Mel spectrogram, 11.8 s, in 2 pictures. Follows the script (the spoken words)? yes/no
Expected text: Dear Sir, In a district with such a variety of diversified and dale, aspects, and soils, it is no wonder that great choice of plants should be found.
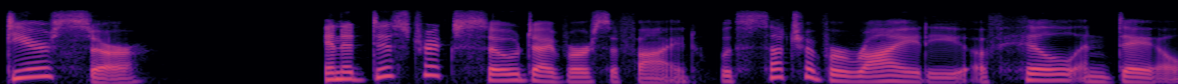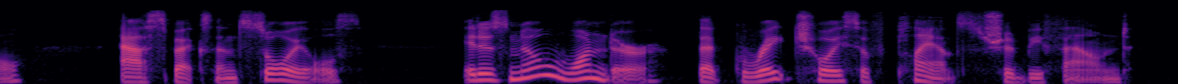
no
